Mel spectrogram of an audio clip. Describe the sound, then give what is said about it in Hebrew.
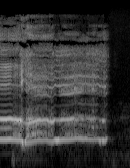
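A woman screams in a hospital ward during a difficult labour, one loud, sustained, high-pitched cry that holds for about two seconds, wavers slightly and then cuts off into near silence. “קח אתכם למחלקה אחת, תשבעו שם, צעקות,”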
